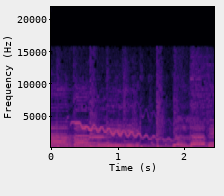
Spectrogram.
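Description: Upbeat children's pop backing music with a steady beat, over which a wavering, whistle-like cartoon sound effect slides steadily downward in pitch for about a second and a half, a comic falling or fainting effect.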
